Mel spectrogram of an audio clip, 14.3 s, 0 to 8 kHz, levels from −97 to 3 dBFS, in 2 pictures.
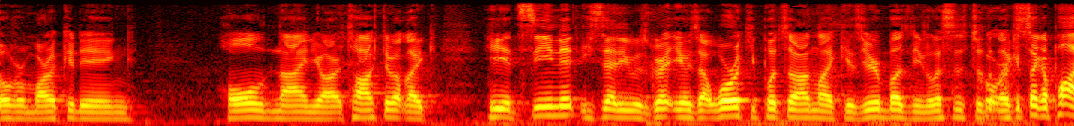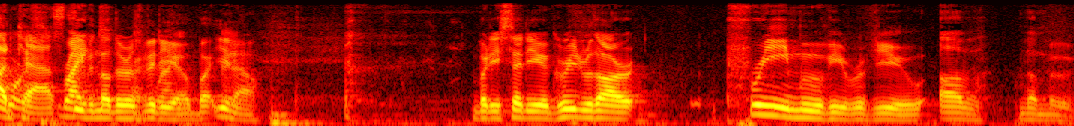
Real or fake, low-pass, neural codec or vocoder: real; 7.2 kHz; none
